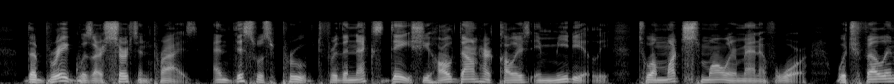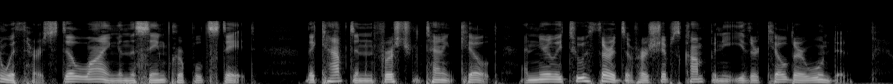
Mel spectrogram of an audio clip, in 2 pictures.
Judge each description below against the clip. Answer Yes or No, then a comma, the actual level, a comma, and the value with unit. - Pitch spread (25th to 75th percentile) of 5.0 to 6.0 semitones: No, average, 4.3 semitones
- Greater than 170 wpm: Yes, average, 190 wpm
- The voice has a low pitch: Yes, low, 105 Hz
